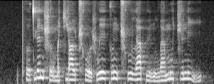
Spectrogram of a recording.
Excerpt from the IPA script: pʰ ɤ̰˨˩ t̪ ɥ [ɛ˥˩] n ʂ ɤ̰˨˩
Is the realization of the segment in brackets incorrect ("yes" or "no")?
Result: no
